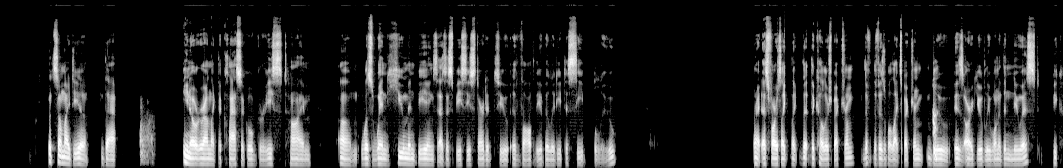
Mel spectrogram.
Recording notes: Internet connectivity was a bit sketchy during our recording, and I am still figuring out the mono rather than stereo of certain parts of our audio.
